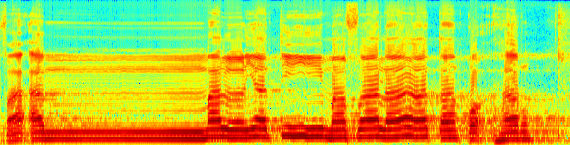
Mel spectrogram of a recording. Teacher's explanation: Itu namanya gunnah musyaddadah atau syiddah. Kalau syiddah itu mim di atasnya ada tasydid, maka dia digunnahkan dulu, didengungkan dulu, ditahan dulu.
